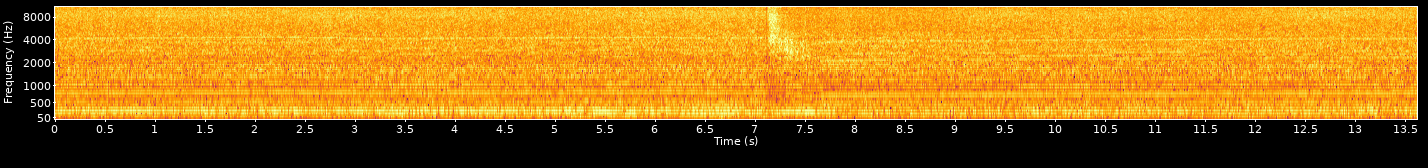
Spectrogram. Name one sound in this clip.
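A car engine hums steadily at speed, dipping briefly as the gear shifts.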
